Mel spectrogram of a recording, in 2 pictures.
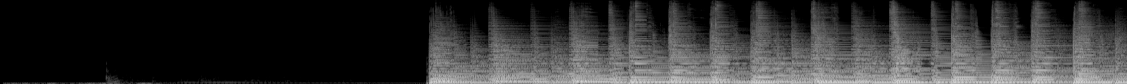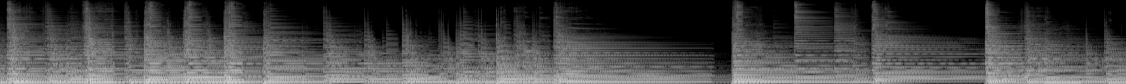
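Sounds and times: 
guitar loop: 0:04.3 - 0:22.5.

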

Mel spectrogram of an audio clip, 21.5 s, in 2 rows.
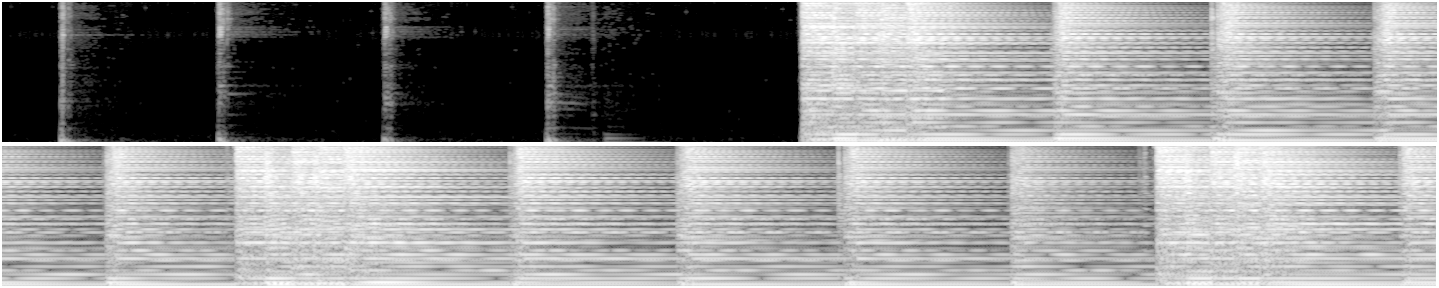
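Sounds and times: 
guitar loop: 0:06.0 - 0:21.5.

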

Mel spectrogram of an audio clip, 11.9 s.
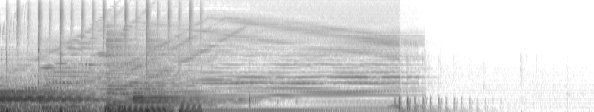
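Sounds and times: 
instrumental music: 0:00.0 - 0:08.0.

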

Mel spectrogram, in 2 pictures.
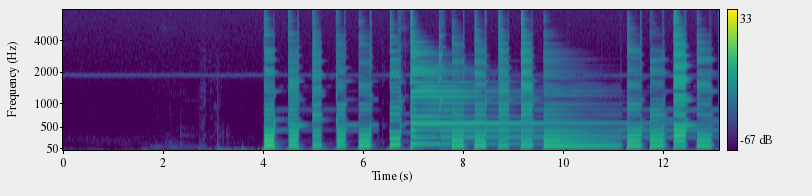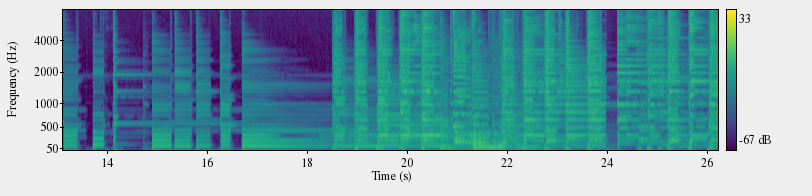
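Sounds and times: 
guitar loop: 0:04.0 - 0:26.2.

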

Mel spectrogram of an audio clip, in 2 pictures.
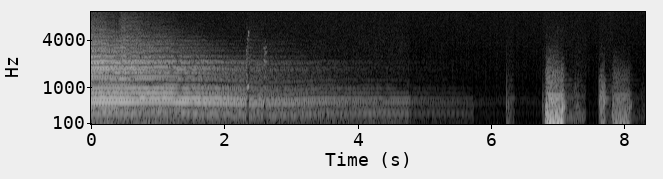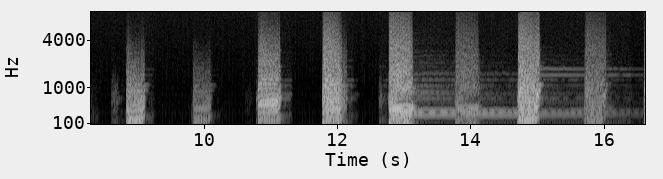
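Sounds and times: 
strange electric guitar song: 0:00.0 - 0:09.2, 0:09.8 - 0:10.1, 0:10.8 - 0:16.6.

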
